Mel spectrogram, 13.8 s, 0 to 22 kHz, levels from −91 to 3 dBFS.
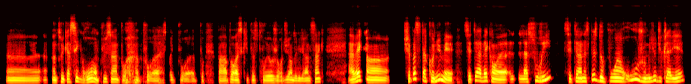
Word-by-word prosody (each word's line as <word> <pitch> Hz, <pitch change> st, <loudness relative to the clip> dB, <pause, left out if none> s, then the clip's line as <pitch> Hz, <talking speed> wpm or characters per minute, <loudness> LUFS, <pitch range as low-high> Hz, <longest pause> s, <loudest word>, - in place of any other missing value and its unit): heu, -, -, -4 dB
un 100 Hz, -1 st, -2 dB, 0.2 s
un 105 Hz, -1 st, +1 dB
truc 130 Hz, +4 st, -2 dB
assez 145 Hz, +5 st, 0 dB
gros 125 Hz, +5 st, +2 dB
en -, -, +3 dB
plus 135 Hz, -1 st, -7 dB
hein, 125 Hz, -2 st, +1 dB
pour, 105 Hz, -1 st, -6 dB
heu 105 Hz, -3 st, -5 dB
pour 90 Hz, -2 st, -6 dB
heu, -, -, +1 dB
un 90 Hz, -, -10 dB
truc 110 Hz, -1 st, -11 dB
pour, 90 Hz, -4 st, -8 dB
heu 85 Hz, -, -7 dB
pour -, -, -13 dB, 0.2 s
par 90 Hz, -, -4 dB
rapport 110 Hz, +4 st, +1 dB
à -, -, +4 dB
ce -, -, -7 dB
qui -, -, -15 dB
peut 100 Hz, +1 st, -7 dB
se -, -, -21 dB
trouver 100 Hz, -2 st, -4 dB
aujourd'hui 95 Hz, +4 st, -2 dB
en 110 Hz, -, 0 dB
2025. 95 Hz, +8 st, -3 dB, 0.5 s
Avec 175 Hz, -, +5 dB
un 105 Hz, -3 st, +2 dB, 0.3 s
je -, -, -8 dB
sais -, -, -1 dB
pas 260 Hz, -, +4 dB
si 260 Hz, -, -12 dB
tu 185 Hz, -, 0 dB
as -, -, 0 dB
connu 160 Hz, +8 st, +3 dB
mais, 105 Hz, -, +4 dB, 0.2 s
c'était 135 Hz, +9 st, -2 dB
avec, 175 Hz, -2 st, +3 dB
heu, 120 Hz, -3 st, +5 dB
l 130 Hz, -, -9 dB
la 130 Hz, 0 st, +1 dB
souris, 185 Hz, -, 0 dB, 0.2 s
c'était 140 Hz, +2 st, -3 dB
un 150 Hz, 0 st, +5 dB
espèce 180 Hz, +10 st, -1 dB
de 175 Hz, -, +7 dB
point 160 Hz, +3 st, +3 dB
rouge 205 Hz, -, +2 dB
au 145 Hz, -, +5 dB
milieu 150 Hz, +7 st, +1 dB
du 160 Hz, -4 st, -7 dB
clavier. 150 Hz, +5 st, +1 dB
130 Hz, 240 wpm, -23 LUFS, 100-160 Hz, 0.5 s, de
